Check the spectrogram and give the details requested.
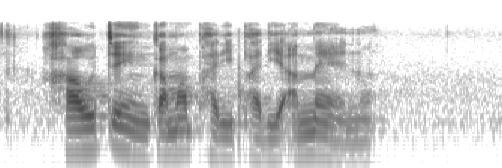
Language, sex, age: Northern Sotho, male, 21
